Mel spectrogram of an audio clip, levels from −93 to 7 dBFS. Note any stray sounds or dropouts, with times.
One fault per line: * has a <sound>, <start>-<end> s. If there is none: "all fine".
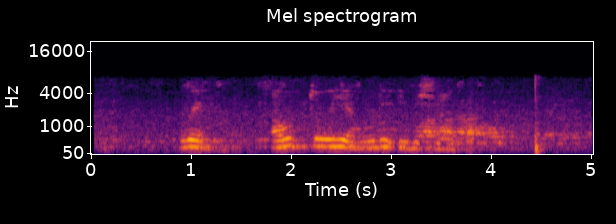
all fine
